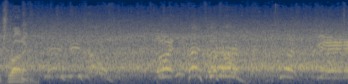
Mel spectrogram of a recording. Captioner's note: crowd cheering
